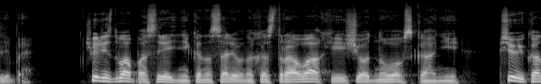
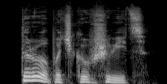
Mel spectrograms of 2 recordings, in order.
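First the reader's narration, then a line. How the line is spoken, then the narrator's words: Ingratiating tone. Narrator (Russian): вкрадчивым тоном подал свой голос Крон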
